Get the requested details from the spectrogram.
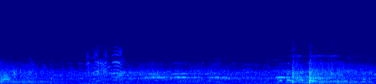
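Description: A stadium crowd cheers and chants in the distance.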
